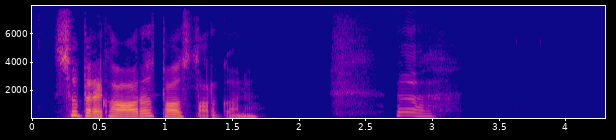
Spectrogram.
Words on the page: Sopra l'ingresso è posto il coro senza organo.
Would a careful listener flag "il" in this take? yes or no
yes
